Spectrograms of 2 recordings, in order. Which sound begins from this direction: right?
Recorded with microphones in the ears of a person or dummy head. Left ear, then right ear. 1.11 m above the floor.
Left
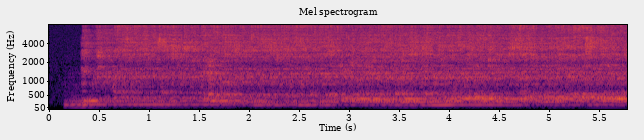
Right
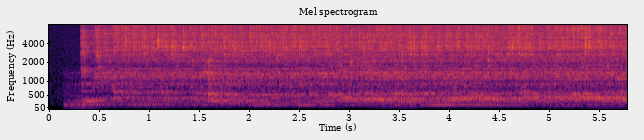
A running tap, at 0.1 s.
